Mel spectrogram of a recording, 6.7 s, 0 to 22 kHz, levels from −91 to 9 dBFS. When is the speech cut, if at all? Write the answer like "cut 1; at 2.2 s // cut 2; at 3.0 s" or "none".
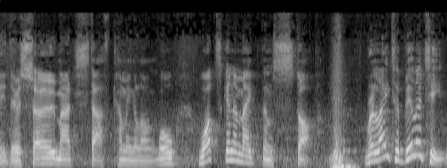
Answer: cut 1; at 5.3 s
